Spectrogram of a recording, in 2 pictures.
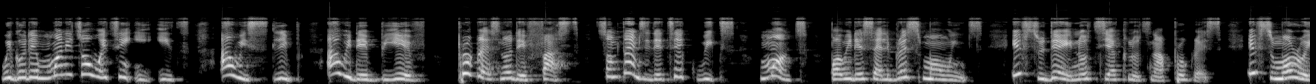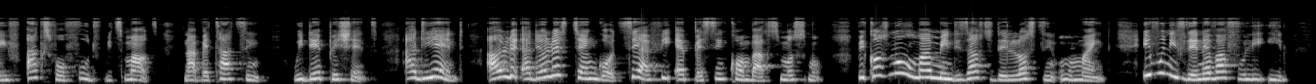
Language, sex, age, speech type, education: Nigerian Pidgin, female, 15-29, spontaneous, tertiary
